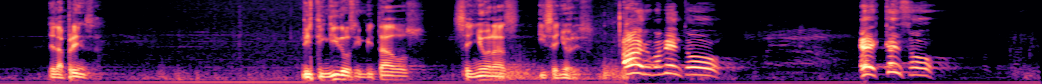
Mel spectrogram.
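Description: A man speaks loudly through a microphone and loudspeakers outdoors, in short bursts with pauses.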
